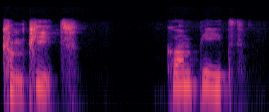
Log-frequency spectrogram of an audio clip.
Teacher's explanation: So our stress is at the end of the word. So because of that, since we have the com at the beginning, we do not pronounce it compete, but it is compete.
